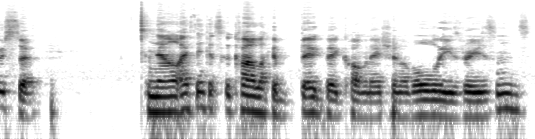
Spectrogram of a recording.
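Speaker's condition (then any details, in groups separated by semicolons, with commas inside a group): No condition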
